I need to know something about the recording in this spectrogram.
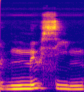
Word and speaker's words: mousse: O-U goes to the chest and U goes to the top lip. So mousse, miel-en-mousse.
